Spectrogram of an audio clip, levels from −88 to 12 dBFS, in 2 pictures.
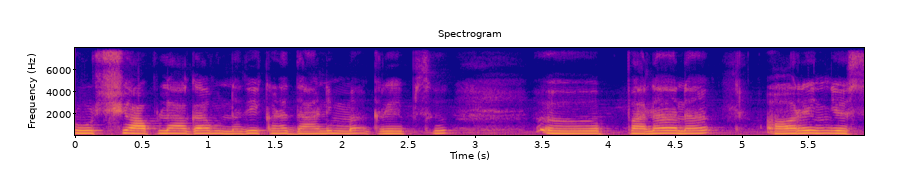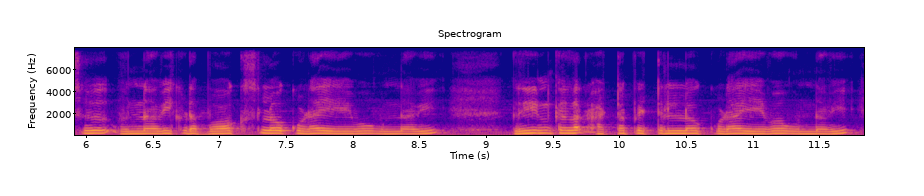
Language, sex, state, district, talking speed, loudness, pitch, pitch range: Telugu, female, Andhra Pradesh, Guntur, 115 wpm, -16 LUFS, 230 Hz, 220-235 Hz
